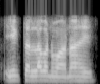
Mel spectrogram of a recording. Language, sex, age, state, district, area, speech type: Hindi, male, 18-30, Uttar Pradesh, Jaunpur, rural, conversation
